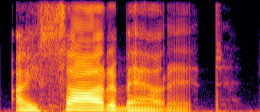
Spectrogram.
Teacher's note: Thought is the focus word.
